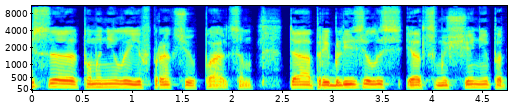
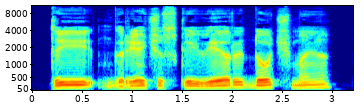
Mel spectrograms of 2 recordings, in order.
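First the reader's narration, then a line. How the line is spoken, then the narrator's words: Plain. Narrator (Russian): спросил ее Генрих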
